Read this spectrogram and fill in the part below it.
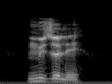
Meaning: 1. to muzzle (to attach a muzzle onto) 2. to silence (to prevent or forbid someone from speaking)
- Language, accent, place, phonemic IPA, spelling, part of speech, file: French, France, Lyon, /myz.le/, museler, verb, LL-Q150 (fra)-museler.wav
